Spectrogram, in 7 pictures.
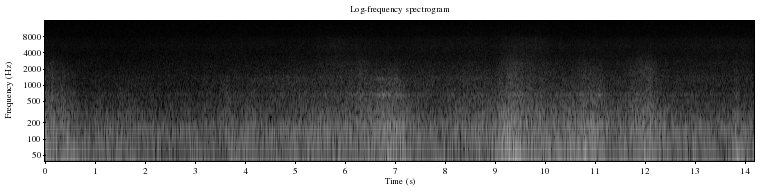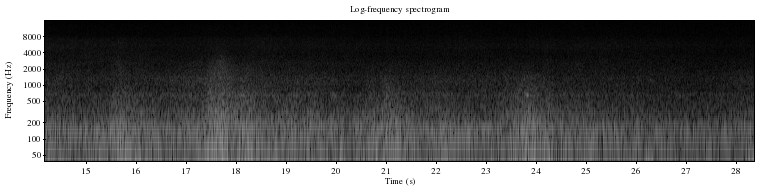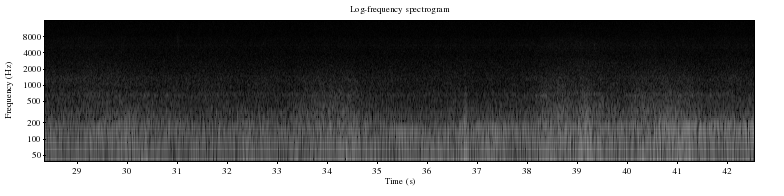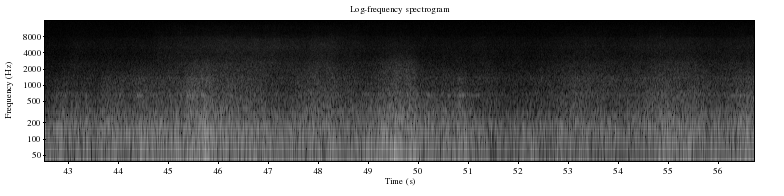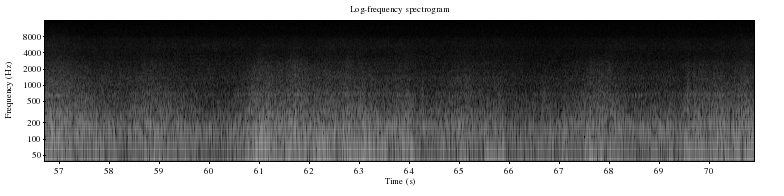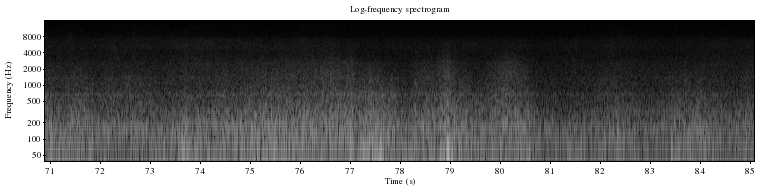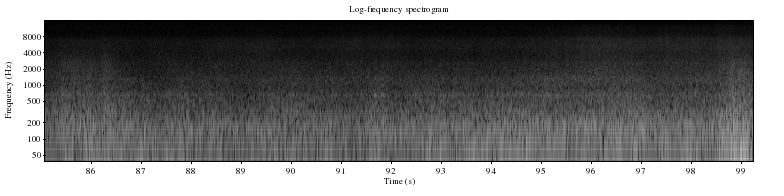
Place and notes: Cafe Tissardmine, Tissardmine, Marokko - Desert Wind
A sand storm at Cafe Tissardmine, recorded with two AKG SE 300B placed by each window.
Tisserdmine, Morocco, 3 April 2019, 14:30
